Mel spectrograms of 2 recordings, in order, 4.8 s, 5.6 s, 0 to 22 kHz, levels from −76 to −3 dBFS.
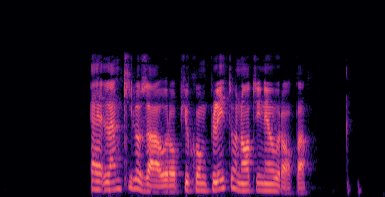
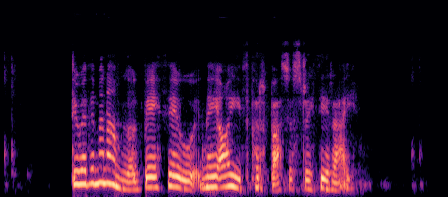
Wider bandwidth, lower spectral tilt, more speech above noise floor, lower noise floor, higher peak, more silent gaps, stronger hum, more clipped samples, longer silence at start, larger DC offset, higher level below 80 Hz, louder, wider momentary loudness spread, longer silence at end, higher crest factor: second, 7.6 kHz vs 9.2 kHz; second, -5 dB/octave vs -7 dB/octave; first, over 67 dB vs 63 dB; first, under -90 dBFS vs -77 dBFS; second, -8 dBFS vs -2 dBFS; first, 4.08-4.12 s, 4.22-4.28 s vs none; neither; neither; first, 1.15 s vs 0.9 s; neither; second, -70 dBFS vs -62 dBFS; second, -23 LUFS vs -15 LUFS; second, 6 LU vs 11 LU; second, 0.45 s vs 1.2 s; about the same, 18 dB vs 14 dB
